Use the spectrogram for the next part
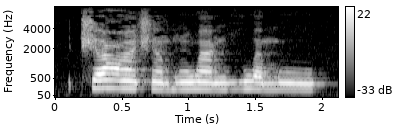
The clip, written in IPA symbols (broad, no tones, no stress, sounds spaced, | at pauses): t͡ʃ ɐ ʕ ã ʃ ɐ̃ b ũ w ã ŋ i̤ w ɐ m u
